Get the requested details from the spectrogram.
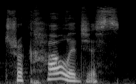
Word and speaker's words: trichologist: She is a certified trichologist. Am I saying that correctly? – That is correct.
